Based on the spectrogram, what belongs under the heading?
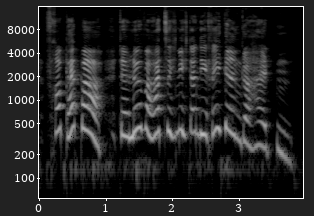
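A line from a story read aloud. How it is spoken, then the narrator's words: Calling out while walking. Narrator (German): rief er im Gehen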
